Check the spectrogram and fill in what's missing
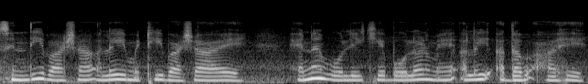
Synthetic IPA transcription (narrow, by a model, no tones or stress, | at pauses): sɪ̃nd̪ʱibʱaːʃaɐlɦimɪʈʰibʱaːʃaːɦeː | hɪnəɡoːlikʰeːboːləɽ̃mẽʔɐlɦiʔɐd̪əbaːɦeː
